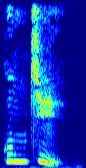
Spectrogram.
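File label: "gong1ju4", Mandarin Chinese; 工具; gōngjù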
